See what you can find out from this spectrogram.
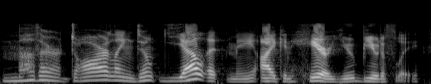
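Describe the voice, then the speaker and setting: A man's voice: fairly high pitch, steady tone, unhurried, bright, forceful tone, no echo, muffled recording. A man voicing a cool young married daughter in an audiobook story, languid and clipped, patient but irritated. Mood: cool, placating. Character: cool, exasperated young married daughter, placating her mother.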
